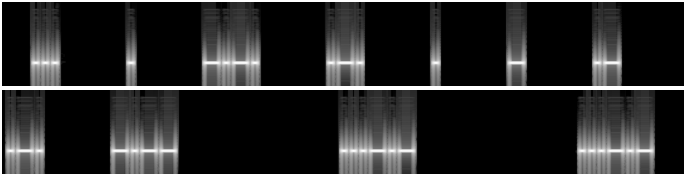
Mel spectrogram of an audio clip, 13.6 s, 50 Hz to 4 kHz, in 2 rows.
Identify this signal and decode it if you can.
Morse code, heard as a keyed tone, about 25 wpm, spaced as for 10 wpm, 550 Hz. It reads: SECRETARY <SK> <SK>
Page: news headlines in morse code at 10 wpm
